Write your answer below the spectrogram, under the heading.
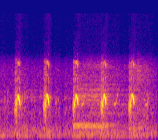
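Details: White-breasted waterhen call for teaching decoy birds: five harsh, nasal honks spaced about half a second apart, with a steady low drone between the third and fourth notes.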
